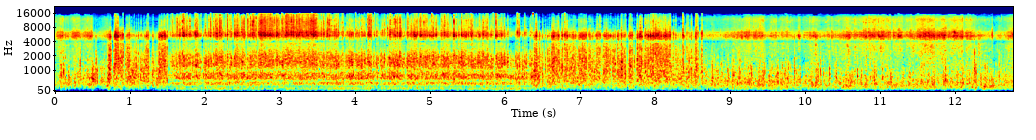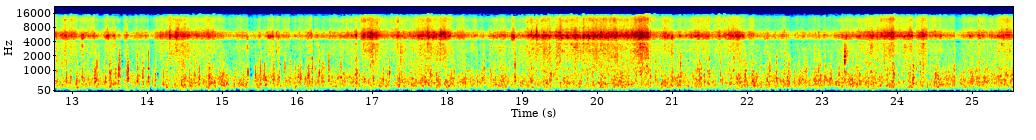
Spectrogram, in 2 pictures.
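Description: Strong wind buffeting the microphone over rushing, splashing water on a rough sea. A steady hum joins in about a second and a half in and stops after a few seconds.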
